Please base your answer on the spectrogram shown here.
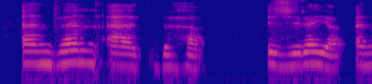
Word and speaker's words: إجريا: إجريا. So it's three syllables. إجريا. And notice here the ha, I'm not pronouncing it. It's silent.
